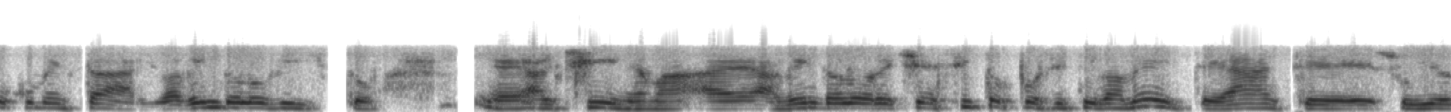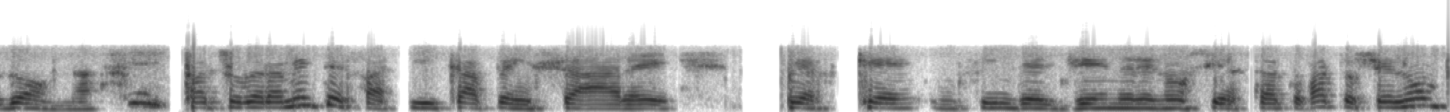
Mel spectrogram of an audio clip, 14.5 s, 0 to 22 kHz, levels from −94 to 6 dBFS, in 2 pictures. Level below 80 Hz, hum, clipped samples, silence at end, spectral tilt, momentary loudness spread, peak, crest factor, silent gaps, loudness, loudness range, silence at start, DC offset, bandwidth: -64 dBFS; none; under 0.1%; 0 s; -9.5 dB/octave; 7 LU; -2 dBFS; 18 dB; 1.65-1.74 s, 2.32-2.37 s, 8.12-8.16 s, 9.26-9.30 s, 10.98-11.16 s, 11.45-11.55 s; -19 LUFS; 3 LU; 0 s; under 0.1%; 4.5 kHz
